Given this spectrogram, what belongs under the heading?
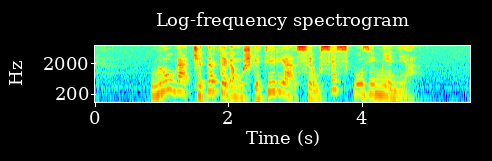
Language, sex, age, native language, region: Slovenian, female, 60+, Slovenian, Gorenjska region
